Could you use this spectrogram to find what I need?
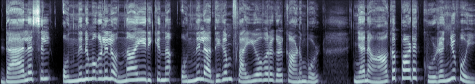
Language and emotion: Malayalam, surprised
